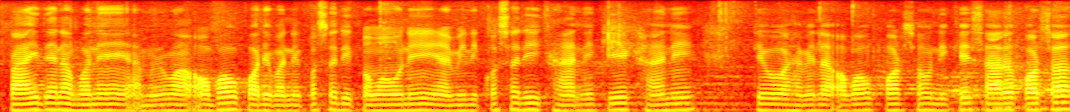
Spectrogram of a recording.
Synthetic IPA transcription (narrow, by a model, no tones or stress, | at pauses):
pajd̪enʌbʱʌneɦa̰mwãʔʌ̰bʱawpʌɾebʱʌnekʌsʌɾikʌmawneɦamiekʌsʌɾikʰanekekʰane | t̪joɦamilajʔʌ̰bʱawpʌrt͡sʰʌwnikejsaɾopʌrt͡sʰʌ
